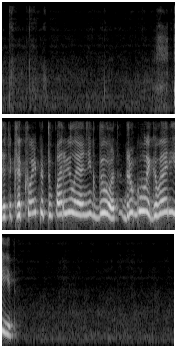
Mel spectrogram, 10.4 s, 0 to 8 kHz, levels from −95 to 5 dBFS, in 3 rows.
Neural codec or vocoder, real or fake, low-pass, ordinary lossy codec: codec, 24 kHz, 3 kbps, HILCodec; fake; 7.2 kHz; none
